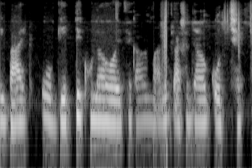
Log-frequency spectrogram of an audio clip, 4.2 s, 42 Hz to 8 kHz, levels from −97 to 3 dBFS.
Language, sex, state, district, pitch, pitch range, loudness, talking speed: Bengali, female, West Bengal, Purulia, 180 Hz, 175-185 Hz, -22 LUFS, 170 wpm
